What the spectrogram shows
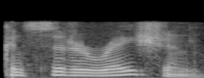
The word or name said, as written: consideration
